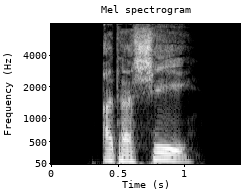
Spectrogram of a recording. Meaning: attaché
- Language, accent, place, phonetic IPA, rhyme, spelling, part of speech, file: German, Germany, Berlin, [ataˈʃeː], -eː, Attaché, noun, De-Attaché.ogg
